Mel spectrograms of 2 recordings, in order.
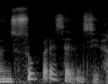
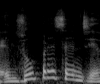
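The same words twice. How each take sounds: First: "su presencia" lifted higher, stressing "su". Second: Said in the usual way. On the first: Real, not acted. Interviewer presses guest on an accusation, stressing "su". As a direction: repeat it pointedly, pitch raised on "su presencia".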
